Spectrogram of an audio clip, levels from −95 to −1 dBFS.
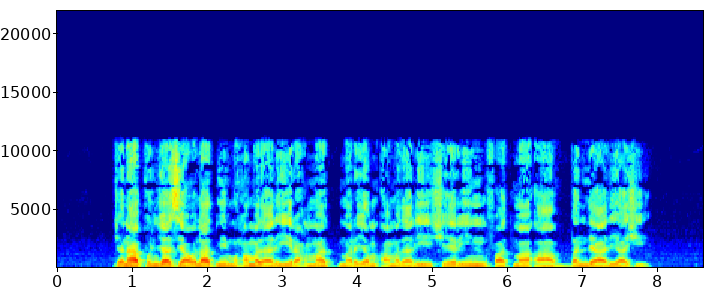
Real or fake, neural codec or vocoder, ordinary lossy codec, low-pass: real; none; AAC, 64 kbps; 10.8 kHz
